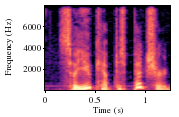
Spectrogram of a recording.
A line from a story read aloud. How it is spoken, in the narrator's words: Joseph said softly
